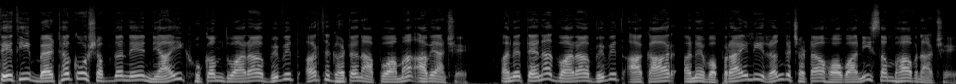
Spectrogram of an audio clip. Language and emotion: Gujarati, neutral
